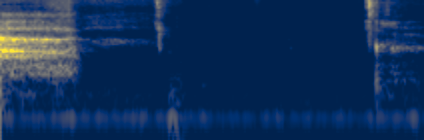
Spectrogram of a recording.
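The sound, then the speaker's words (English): A quiet sip of a stout beer with vanilla and lactose, followed by a soft swallowing gulp and a breathy exhale, over a faint low electrical hum with no talking. “Um, I need another sip of this.”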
